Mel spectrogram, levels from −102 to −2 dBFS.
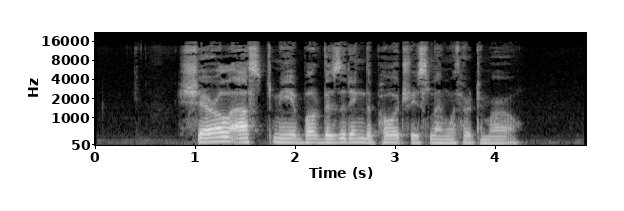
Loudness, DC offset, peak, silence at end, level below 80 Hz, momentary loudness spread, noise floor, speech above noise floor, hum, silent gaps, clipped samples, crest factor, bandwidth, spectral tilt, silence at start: -23 LUFS; under 0.1%; -6 dBFS; 0.65 s; -58 dBFS; 12 LU; -65 dBFS; 42 dB; none; none; under 0.1%; 18 dB; 16 kHz; -5 dB/octave; 0.85 s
